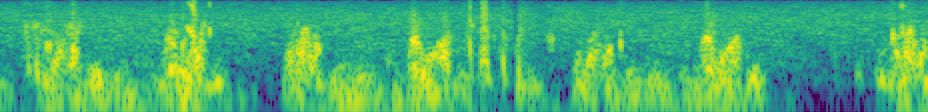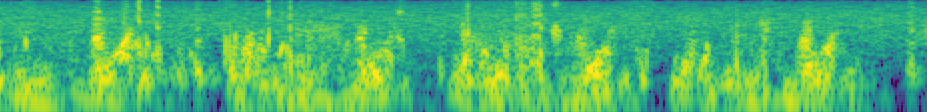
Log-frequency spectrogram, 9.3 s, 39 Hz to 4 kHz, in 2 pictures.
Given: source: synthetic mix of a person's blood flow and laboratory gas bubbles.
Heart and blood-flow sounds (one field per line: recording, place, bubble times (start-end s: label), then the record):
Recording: Doppler ultrasound of blood flow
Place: precordium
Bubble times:
0.10-0.43 s: bubbles
0.89-1.06 s: bubbles
1.47-1.53 s: bubbles
2.30-2.57 s: bubbles
2.73-2.79 s: bubbles
3.07-3.14 s: bubbles
4.13-4.82 s: bubbles
5.20-6.41 s: bubbles
6.62-6.70 s: bubbles
6.82-7.45 s: bubbles
7.79-7.91 s: bubbles
8.29-8.51 s: bubbles
9.16-9.28 s: bubbles
From the record:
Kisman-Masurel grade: 242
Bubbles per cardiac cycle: several, 3 to 8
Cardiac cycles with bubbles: 100%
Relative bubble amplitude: moderate (0.250 to 0.450)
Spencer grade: 3 (all of the cardiac periods contain showers or single bubble signals, but not dominating or overriding the cardiac motion signals)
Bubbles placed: only in the low amplitude regions of the cardiac cycle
